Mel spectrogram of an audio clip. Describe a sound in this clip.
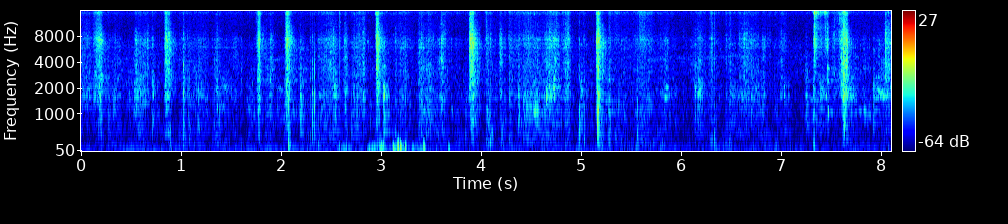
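A shovel scrapes and knocks against packed snow.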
